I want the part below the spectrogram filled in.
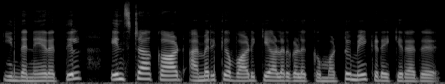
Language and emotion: Tamil, neutral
